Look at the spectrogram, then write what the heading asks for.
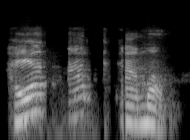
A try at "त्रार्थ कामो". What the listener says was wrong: नहीं है, त्रा पढ़िए, त पढ़ रहे हैं आप त्रा को।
